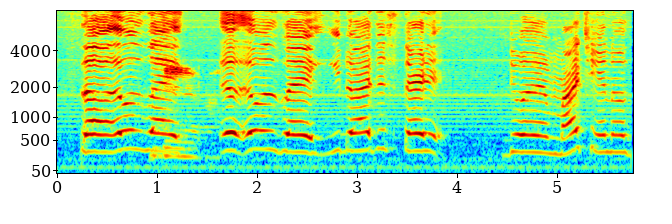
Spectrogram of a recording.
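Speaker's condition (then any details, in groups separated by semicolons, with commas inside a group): Cerebral palsy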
